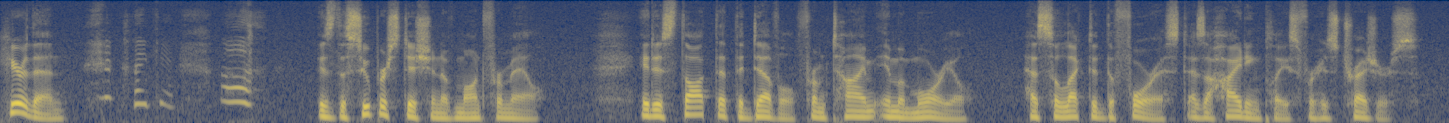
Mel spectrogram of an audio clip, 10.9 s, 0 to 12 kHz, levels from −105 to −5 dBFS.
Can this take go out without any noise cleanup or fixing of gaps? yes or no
no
